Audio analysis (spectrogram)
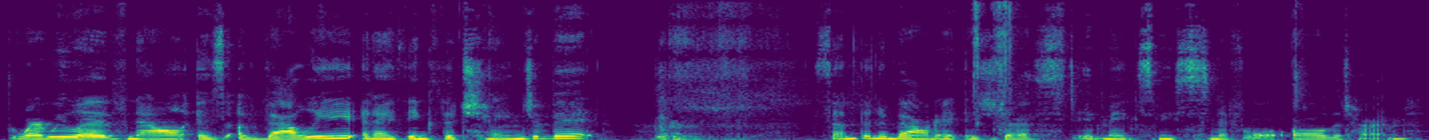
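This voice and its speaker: Sniffly woman with a gravelly edge. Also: mid-range voice, fairly even intonation, a little slow, a little mellow, low-quality recording. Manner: rambling and chatty, full of fillers. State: sniffly, runny nose. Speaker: planner vlogger and mom. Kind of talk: casual chat while decorating a planner.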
